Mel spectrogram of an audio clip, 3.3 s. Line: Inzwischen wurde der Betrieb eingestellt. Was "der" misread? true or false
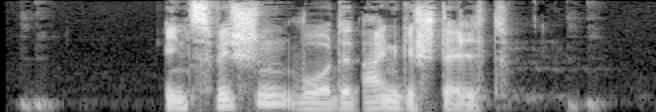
true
